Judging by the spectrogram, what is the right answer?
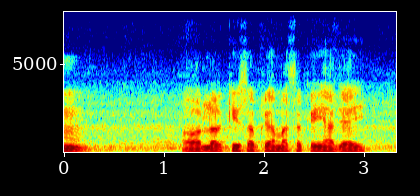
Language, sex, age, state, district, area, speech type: Maithili, male, 45-60, Bihar, Sitamarhi, rural, spontaneous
